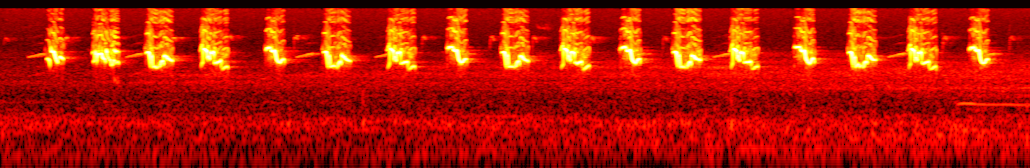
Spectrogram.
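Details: An American robin gives a steady run of sharp, squeaky chirps, about two per second, each with a quick twist in pitch, with no other sounds.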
